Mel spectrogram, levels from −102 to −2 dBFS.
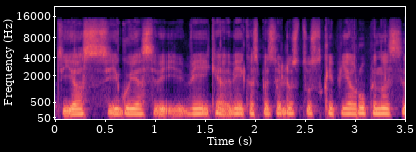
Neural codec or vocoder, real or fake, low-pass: vocoder, 48 kHz, 128 mel bands, Vocos; fake; 14.4 kHz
